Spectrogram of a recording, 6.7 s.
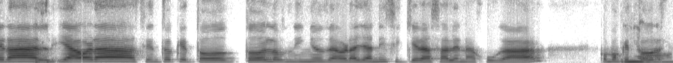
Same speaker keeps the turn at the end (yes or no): yes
